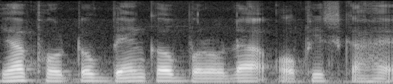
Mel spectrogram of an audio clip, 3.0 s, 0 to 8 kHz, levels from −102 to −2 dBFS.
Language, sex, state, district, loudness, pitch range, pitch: Hindi, male, Jharkhand, Ranchi, -19 LUFS, 105-125 Hz, 115 Hz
